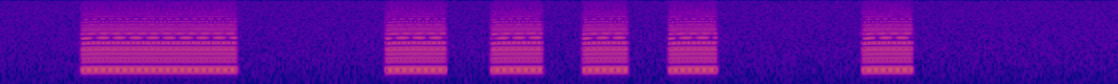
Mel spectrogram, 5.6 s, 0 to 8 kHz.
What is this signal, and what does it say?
Morse code, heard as a horn, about 5 wpm. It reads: THE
